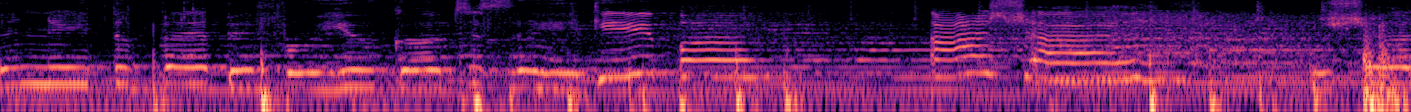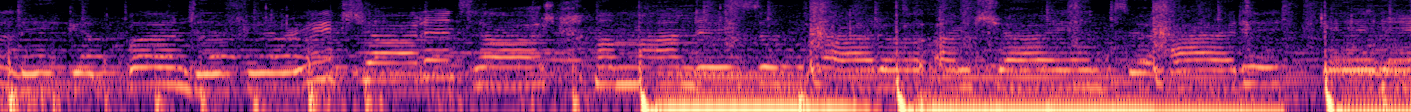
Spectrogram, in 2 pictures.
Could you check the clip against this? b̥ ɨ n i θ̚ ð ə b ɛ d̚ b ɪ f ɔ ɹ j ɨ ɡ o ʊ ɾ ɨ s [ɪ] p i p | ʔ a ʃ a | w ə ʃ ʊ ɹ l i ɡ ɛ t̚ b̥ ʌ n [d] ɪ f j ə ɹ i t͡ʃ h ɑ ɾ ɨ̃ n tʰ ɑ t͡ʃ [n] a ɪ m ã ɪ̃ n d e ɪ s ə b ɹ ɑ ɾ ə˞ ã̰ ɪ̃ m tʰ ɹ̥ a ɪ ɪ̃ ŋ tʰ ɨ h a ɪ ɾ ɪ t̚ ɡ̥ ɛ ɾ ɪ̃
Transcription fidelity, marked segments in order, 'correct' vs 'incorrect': incorrect: i, correct, incorrect: m

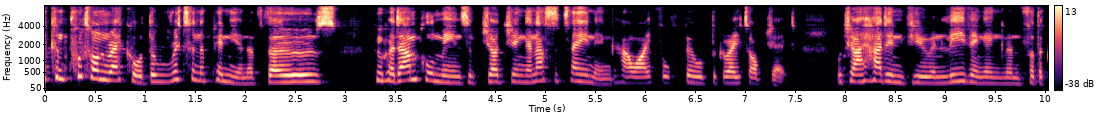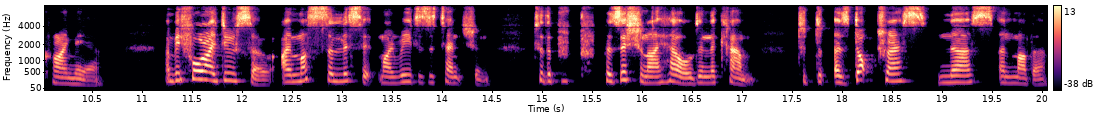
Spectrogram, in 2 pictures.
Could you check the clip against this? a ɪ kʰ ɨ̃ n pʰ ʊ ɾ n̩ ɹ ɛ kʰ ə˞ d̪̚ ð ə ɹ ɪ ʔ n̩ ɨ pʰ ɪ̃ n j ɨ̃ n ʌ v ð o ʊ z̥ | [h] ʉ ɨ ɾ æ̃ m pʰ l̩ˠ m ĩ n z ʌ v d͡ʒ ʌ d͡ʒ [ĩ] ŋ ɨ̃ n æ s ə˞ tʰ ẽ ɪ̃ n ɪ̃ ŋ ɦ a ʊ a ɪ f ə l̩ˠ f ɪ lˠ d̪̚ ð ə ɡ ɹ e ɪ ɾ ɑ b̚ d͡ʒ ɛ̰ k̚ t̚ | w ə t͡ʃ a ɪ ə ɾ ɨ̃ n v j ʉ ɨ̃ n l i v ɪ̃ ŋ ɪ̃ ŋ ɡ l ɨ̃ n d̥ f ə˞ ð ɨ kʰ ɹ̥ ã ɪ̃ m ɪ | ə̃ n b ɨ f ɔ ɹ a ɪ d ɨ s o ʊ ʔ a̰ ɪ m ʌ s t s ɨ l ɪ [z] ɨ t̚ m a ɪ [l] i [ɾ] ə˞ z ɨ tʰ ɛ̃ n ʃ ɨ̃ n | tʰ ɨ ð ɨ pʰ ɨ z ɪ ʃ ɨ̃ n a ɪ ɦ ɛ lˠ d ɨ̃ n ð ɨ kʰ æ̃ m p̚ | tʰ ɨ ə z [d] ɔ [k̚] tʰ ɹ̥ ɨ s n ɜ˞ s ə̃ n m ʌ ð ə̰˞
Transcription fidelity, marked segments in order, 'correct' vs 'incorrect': correct, incorrect: ɪ̃, incorrect: s, incorrect: ɹ, correct, correct, correct

